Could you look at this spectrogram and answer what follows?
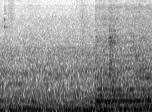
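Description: A London Underground Central Line train running, with a steady loud low rumble and rolling rail noise throughout and a sustained whine rising partway through.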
